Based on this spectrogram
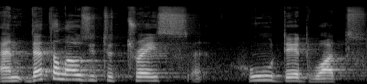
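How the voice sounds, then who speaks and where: Against noticeable background noise, a man with a Portuguese accent swings his pitch very widely. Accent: Portuguese, non-British. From Portugal. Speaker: software architect, conference speaker. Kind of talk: conference talk. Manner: hesitant, many fillers.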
